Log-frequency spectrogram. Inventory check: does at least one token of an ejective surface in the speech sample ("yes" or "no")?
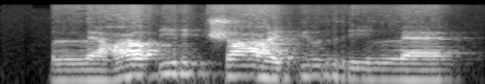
no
